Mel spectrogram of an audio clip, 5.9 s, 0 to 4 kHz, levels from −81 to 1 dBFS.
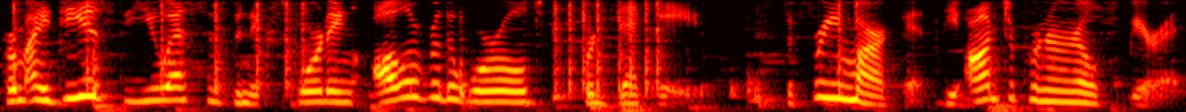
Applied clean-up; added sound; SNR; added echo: classical method log-MMSE.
